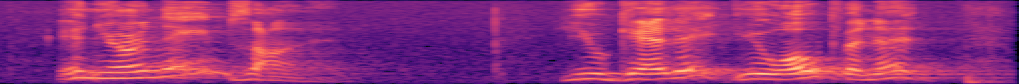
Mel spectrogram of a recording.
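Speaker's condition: ALS; swallowing

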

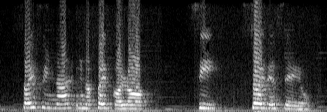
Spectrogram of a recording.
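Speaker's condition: Down syndrome; recites own poems, answers interview questions in full sentences; self-described good language

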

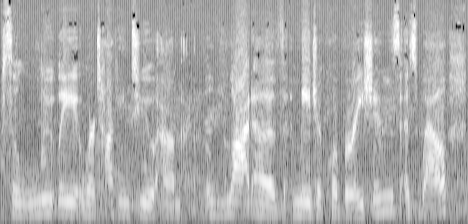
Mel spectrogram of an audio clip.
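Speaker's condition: No condition

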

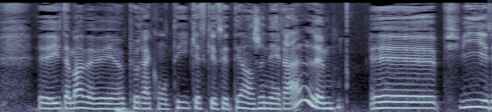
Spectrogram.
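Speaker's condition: No condition

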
